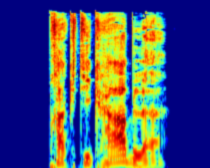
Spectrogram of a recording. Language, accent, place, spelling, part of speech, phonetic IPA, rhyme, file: German, Germany, Berlin, praktikable, adjective, [pʁaktiˈkaːblə], -aːblə, De-praktikable.ogg
- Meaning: inflection of praktikabel: 1. strong/mixed nominative/accusative feminine singular 2. strong nominative/accusative plural 3. weak nominative all-gender singular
